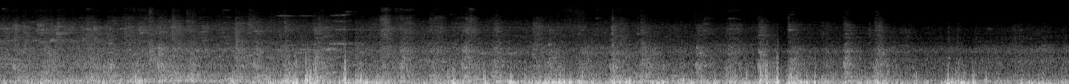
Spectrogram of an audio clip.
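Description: Passenger train running past close by, with a steady rumble of wheels on the rails and repeated clicks as the wheels cross the rail joints.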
